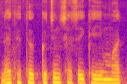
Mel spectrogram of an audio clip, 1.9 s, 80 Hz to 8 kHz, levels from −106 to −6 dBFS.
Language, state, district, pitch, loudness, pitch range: Kokborok, Tripura, West Tripura, 135 Hz, -16 LUFS, 130-145 Hz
